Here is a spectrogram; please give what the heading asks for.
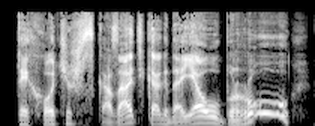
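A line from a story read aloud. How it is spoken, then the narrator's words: Shrieking old woman. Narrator (Russian): взвизгнула старуха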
